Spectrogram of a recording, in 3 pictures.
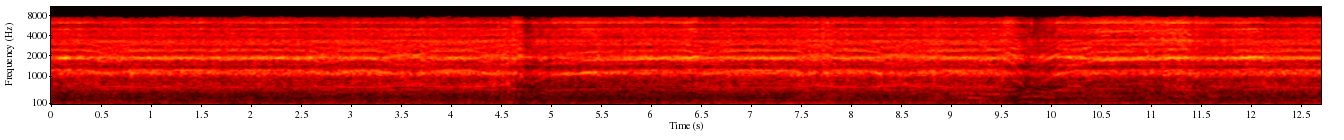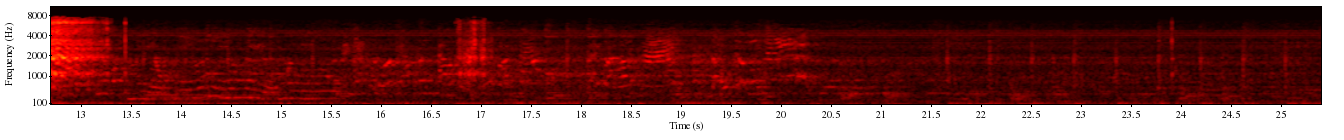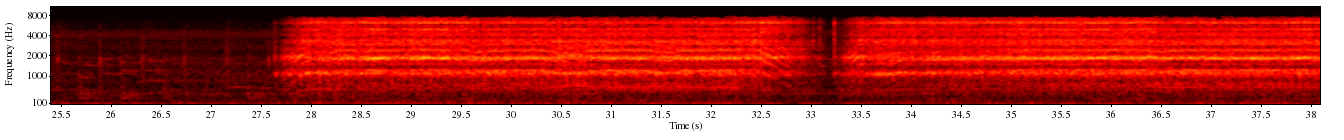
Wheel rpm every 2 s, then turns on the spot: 160, 160, 140, 160, 150, 140, 80, 0, 0, 0, 0, 0, 0, 10, 150, 160, 90, 160, 160.
none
